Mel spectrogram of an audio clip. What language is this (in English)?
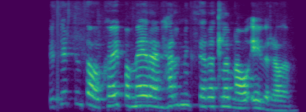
Icelandic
